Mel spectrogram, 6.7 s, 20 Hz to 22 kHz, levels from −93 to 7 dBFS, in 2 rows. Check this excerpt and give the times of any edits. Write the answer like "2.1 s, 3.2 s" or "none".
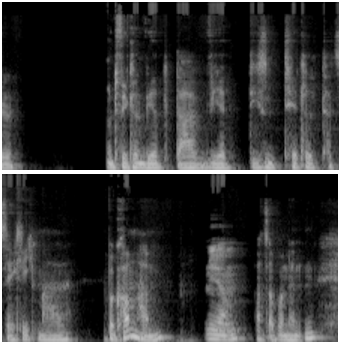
4.4 s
